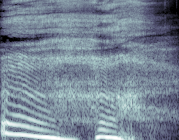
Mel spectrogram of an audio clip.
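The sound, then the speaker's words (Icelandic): A person yawns aloud: a long voiced moan that slides downward in pitch, then a shorter second falling moan, fading out at the end. “Ertu núna geispa?”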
